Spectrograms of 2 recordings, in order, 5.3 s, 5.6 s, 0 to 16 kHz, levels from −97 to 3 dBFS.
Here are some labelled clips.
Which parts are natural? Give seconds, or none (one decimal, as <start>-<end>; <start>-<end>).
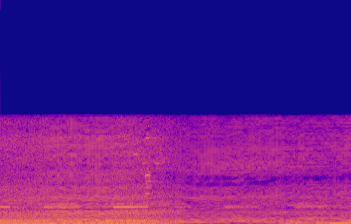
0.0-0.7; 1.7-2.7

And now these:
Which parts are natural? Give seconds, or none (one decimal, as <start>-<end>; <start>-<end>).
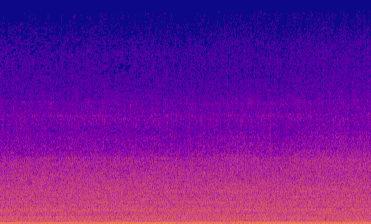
0.0-0.8; 1.3-2.2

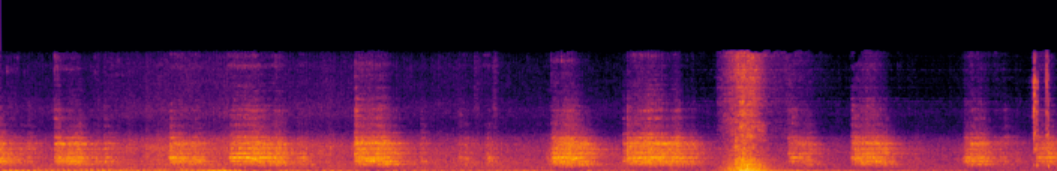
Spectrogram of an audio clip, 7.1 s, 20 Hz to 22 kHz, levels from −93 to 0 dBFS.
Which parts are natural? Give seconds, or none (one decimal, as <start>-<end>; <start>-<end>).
0.0-4.6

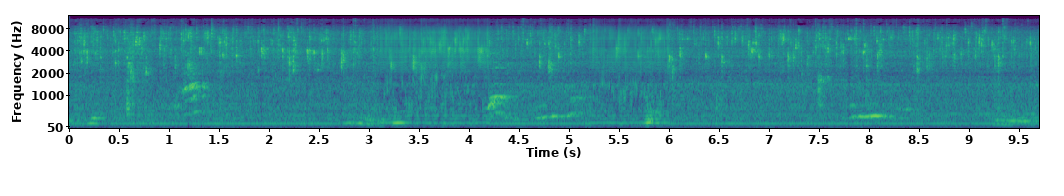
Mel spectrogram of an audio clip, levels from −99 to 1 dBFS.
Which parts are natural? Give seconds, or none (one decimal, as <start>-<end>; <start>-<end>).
0.0-3.1; 4.2-5.2; 6.0-9.7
